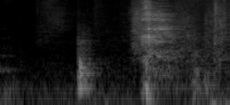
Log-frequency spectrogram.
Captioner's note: sighs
